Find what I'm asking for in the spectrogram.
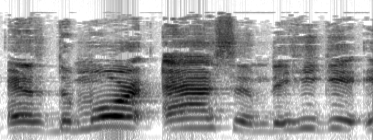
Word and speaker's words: D'Amore: It's Scott D'Amore, okay? Me and you have been saying Scott D'Amore for every week. It's pronounced D'Amore.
